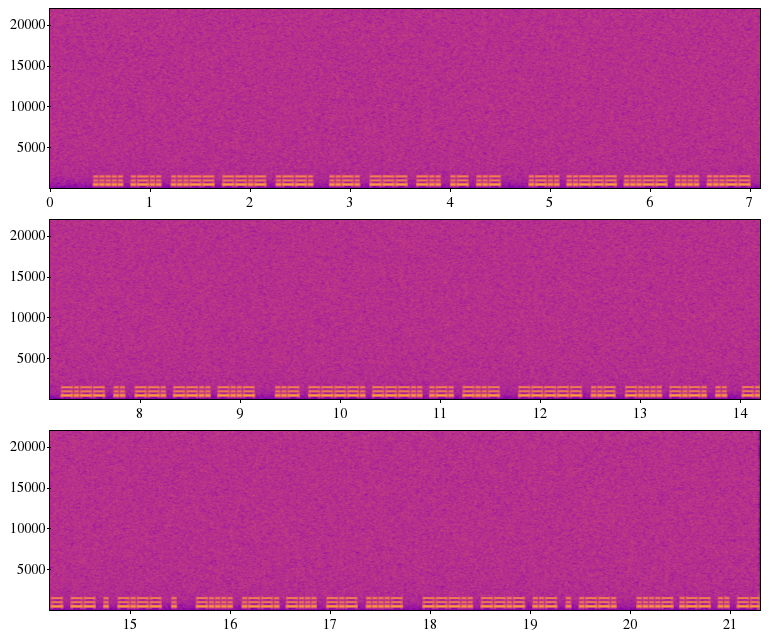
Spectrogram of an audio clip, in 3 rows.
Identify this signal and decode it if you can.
Morse code, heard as a keyed tone, hand-sent with a paddle, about 39 wpm, 500 Hz. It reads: 5L3QP FODAU L23H3 YIGZX U98RX 0U6CI KMEYE 6PBK4 8QUEP …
